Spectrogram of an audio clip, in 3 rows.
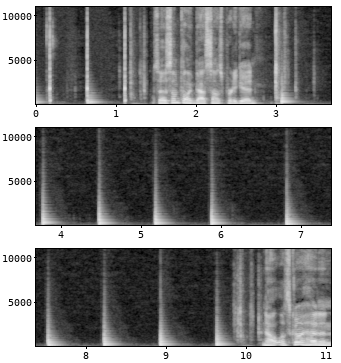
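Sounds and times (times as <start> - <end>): plucky synth chords: 0.0 - 0.9, 3.1 - 6.1, 6.8 - 9.8.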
